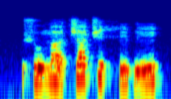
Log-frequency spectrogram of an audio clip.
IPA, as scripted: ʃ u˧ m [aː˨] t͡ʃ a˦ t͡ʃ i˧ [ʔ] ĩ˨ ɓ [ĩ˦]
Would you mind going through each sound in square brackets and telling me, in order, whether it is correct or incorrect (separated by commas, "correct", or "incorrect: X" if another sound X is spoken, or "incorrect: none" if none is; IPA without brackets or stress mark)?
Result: incorrect: aː˦˨, incorrect: h, incorrect: ĩ˨˦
